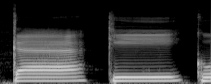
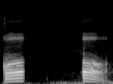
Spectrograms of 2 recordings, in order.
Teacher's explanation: pangkal lidahnya dia soalnya turun sehingga walaupun makhrajnya dari pangk lidah tapi ketika momentum vokal a-nya keluar pangkal lidahnya turun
